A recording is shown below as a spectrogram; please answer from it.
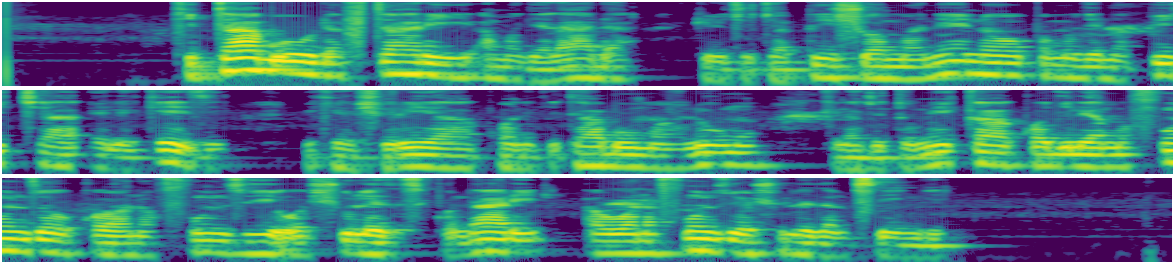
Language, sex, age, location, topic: Swahili, male, 25-35, Dar es Salaam, education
